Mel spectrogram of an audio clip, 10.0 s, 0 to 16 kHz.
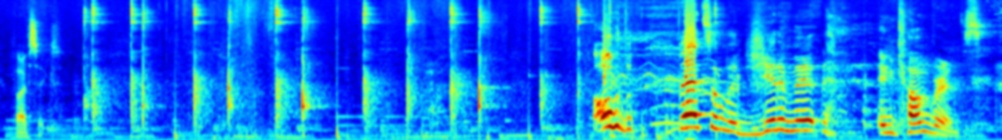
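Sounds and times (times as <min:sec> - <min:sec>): table tennis ball clicking: 0:00.8 - 0:06.1.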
